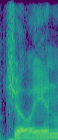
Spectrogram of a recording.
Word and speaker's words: Gillian: And I have to spell it out slowly, like letter by letter, because it's Gillian with a G and Villela.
